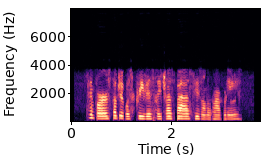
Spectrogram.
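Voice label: Raleigh Police Southeast District Dispatch, p25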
